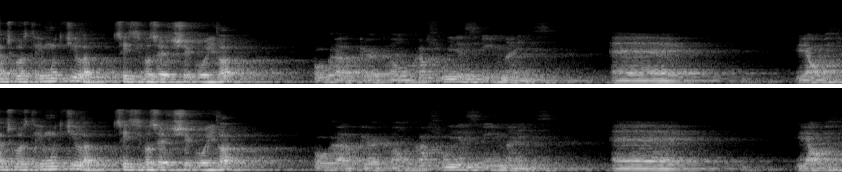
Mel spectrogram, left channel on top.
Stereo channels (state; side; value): normal; both; correlation 0.70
